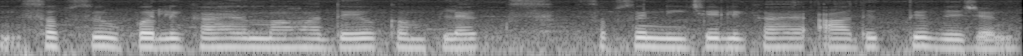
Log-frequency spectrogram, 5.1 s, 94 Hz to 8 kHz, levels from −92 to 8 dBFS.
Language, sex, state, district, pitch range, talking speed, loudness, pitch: Hindi, female, Bihar, Saran, 185-195 Hz, 150 wpm, -16 LUFS, 190 Hz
